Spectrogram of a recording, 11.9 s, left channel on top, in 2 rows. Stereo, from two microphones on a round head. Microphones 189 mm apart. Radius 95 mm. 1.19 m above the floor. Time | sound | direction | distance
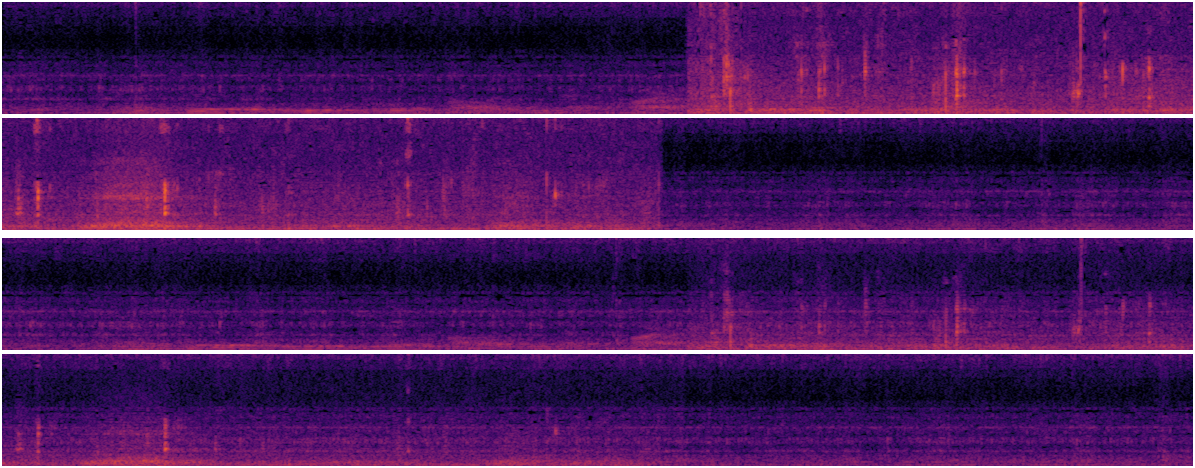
0.5 | a man speaking | 75° right (ahead or behind) | 8.5 m
3.4 | chewing | 70° left (ahead or behind) | 0.7 m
